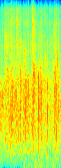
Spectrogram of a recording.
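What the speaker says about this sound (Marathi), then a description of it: "अण्णा करता एकदा जोरदार टाळी." Audience applause at a Marathi devotional gathering, a brief burst of steady, dense clapping, moderately loud and close, with no voices.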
